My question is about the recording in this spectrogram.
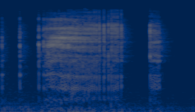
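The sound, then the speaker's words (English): A wooden rocking chair creaks as a man rocks in it: two quick ticks, then a long, scratchy groan, followed by one more short creak. It is fairly quiet, with no voices. “He seemed frightened and talked to himself, rocking in his chair.”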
